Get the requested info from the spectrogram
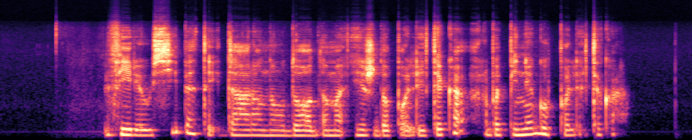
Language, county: Lithuanian, Vilnius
